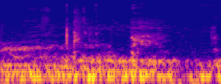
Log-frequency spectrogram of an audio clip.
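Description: Low steady rumble of wind and handling noise on a phone's microphone as the phone is swung around, with a faint brief murmur about a second and a half in.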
